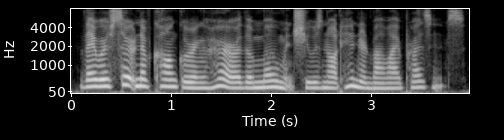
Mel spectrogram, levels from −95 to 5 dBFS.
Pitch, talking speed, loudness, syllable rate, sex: 215 Hz, 225 wpm, -18 LUFS, 6.3 syllables/s, female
